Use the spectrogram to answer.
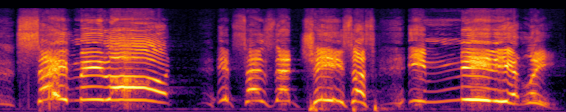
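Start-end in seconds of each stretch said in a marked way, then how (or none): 0.2-1.7 put-on crying out at full voice. Retelling Peter's cry while sinking in the water: retelling a shout. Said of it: "and he shouts it".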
